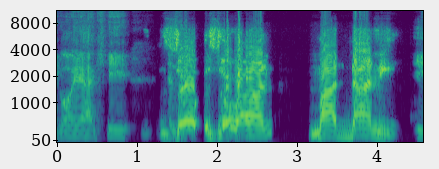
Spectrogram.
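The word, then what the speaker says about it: Zohran Mamdani: How to pronounce his name? Go ahead. Zor Zoran Madani. Zoran Madan. Zoran Madani.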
